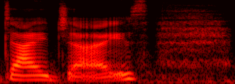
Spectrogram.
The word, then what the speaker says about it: DiGize: So the next blend is called DiGize, and if you remember the system, the digestive system that it supports, you'll know how to say the name DiGize.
